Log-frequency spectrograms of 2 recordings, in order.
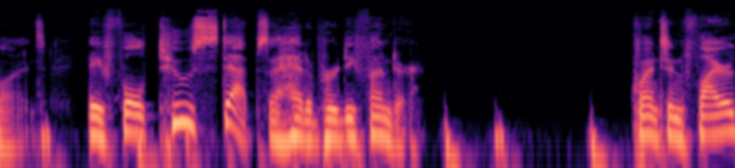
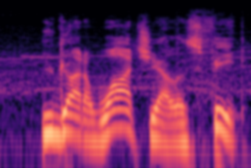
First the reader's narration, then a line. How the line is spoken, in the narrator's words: said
